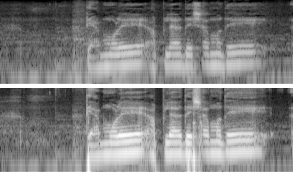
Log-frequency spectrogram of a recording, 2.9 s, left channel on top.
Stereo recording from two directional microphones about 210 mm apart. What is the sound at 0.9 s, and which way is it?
Speech, 45° right (ahead or behind).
